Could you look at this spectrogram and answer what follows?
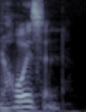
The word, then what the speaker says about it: hoisin: It's spelled H-O-I-S-O-N, hoisin.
